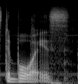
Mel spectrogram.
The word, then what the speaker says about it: Du Bois: Du Bois, and Angela Davis. – Sorry to correct you, but I think it's Du Bois, W.E.B. Du Bois. – That's how he pronounced it.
